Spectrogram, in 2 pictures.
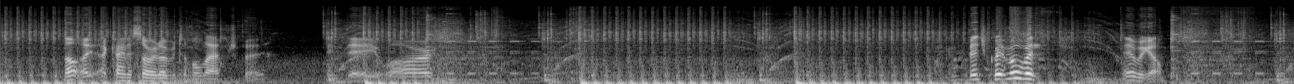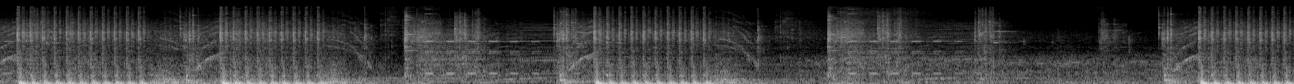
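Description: Rapid gunfire rattles in repeated bursts.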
